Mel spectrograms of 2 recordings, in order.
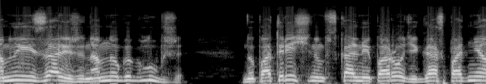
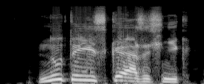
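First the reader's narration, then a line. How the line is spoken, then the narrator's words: Guffawing. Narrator (Russian): захохотал Костя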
